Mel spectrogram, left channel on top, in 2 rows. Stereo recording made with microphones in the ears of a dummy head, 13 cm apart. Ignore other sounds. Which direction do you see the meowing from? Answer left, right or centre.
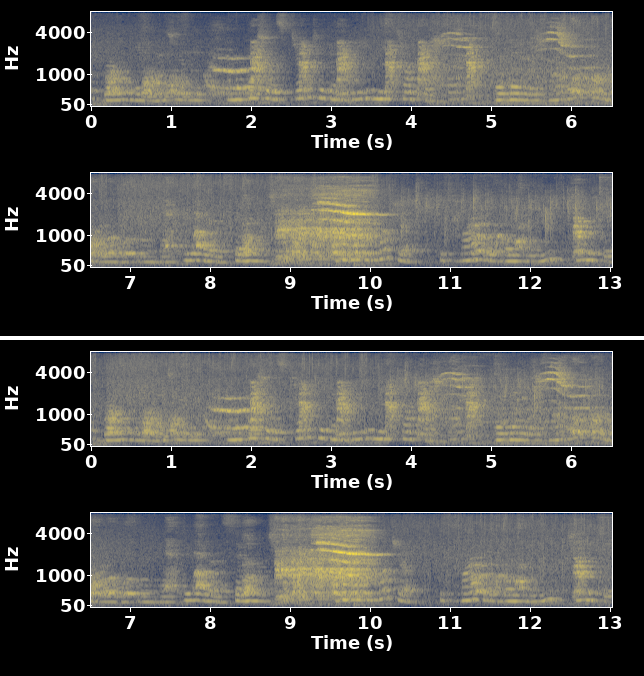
right.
